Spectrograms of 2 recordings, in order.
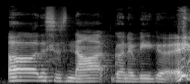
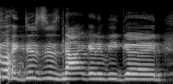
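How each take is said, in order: First: Low, ominous aside imitating her sister; retold foreboding. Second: High, laughing repeat. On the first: Sister bracing for a fight, retold foreboding. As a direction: imitate a sister who sees trouble coming. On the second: Real, not acted. Telling how her sister knew trouble was coming, laughing. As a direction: crack up while repeating the warning.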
